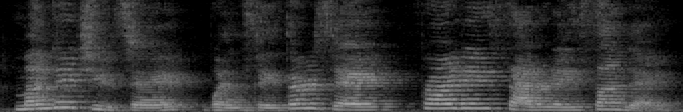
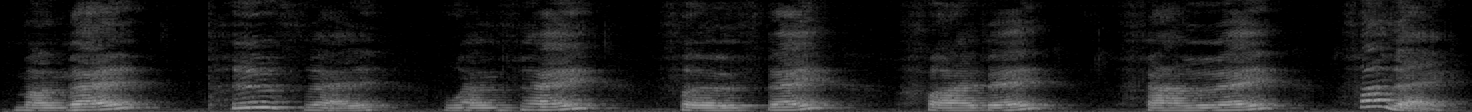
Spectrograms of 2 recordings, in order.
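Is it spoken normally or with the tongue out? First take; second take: normally; tongue out. First: It is spoken normally with clear articulation. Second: It is spoken with the tongue stuck out.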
